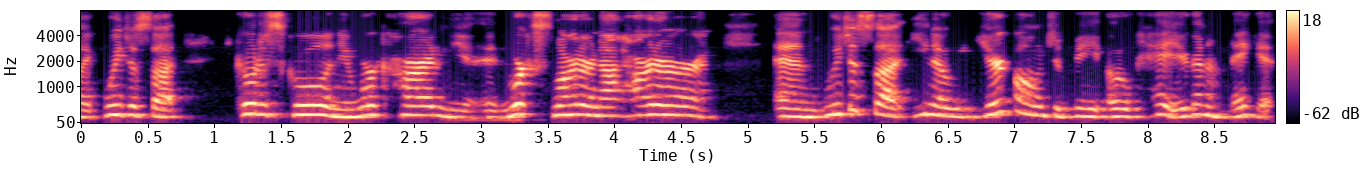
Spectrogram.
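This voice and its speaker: A woman with an American accent and an unremarkable speaking voice talks at a moderate pace and a fairly high pitch, with ordinary pitch variation. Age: 60s. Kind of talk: casual chat.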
